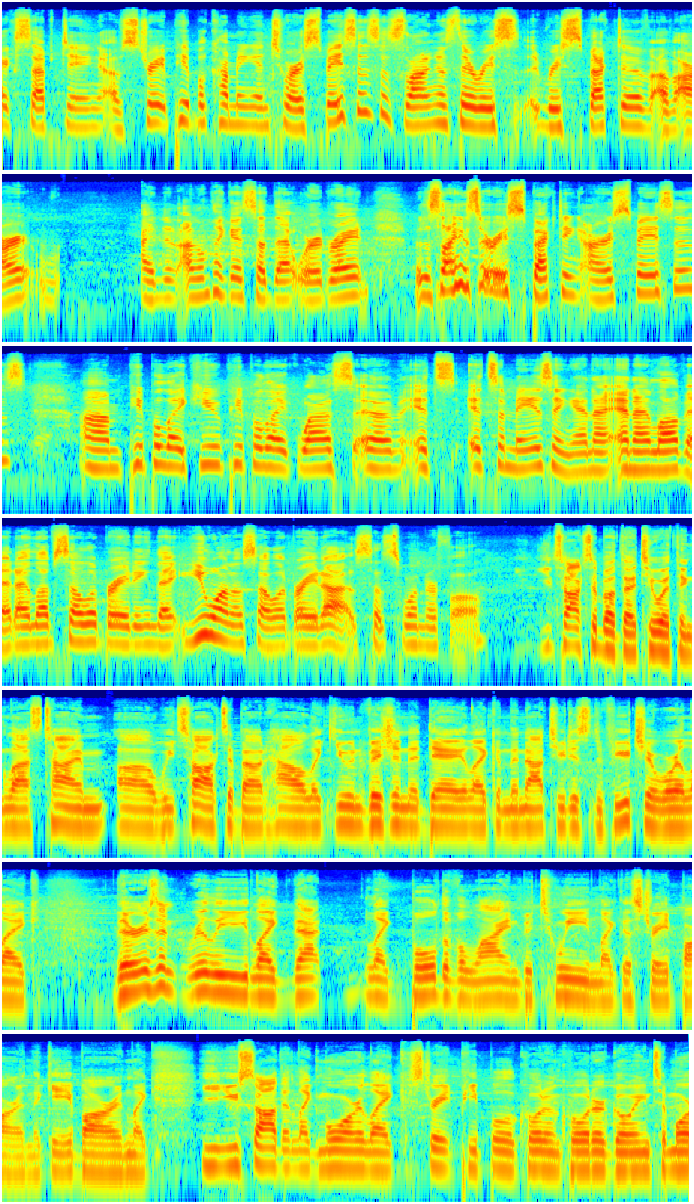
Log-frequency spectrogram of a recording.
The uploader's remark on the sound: On location at LUSH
